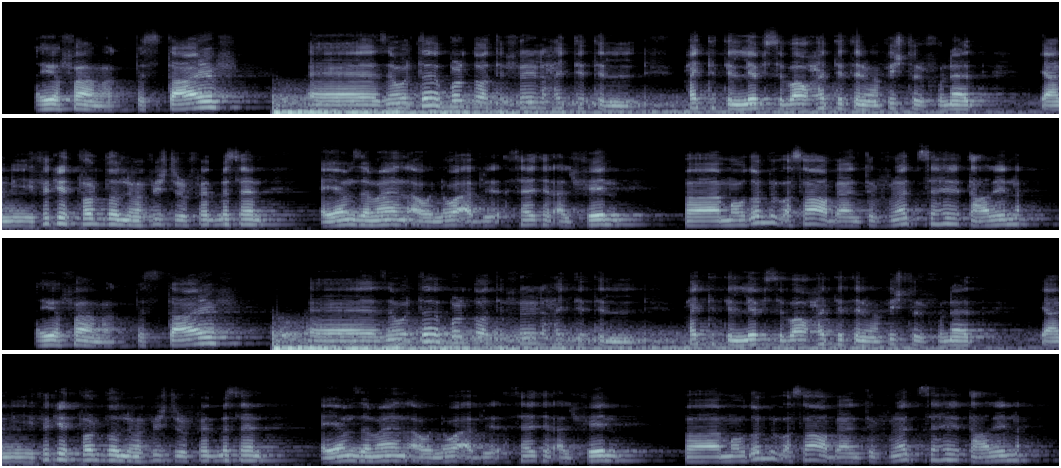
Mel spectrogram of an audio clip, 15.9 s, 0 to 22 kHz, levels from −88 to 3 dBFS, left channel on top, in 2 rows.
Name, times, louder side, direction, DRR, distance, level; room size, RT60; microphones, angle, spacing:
voice 1, 0.2-1.7 2.3-4.8 5.1-7.3 7.8-9.9 10.3-12.6 13.0-15.6, left 2 dB, 35° left, 12 dB, 0.9 m, -30 dB
sound 1, 2.0-8.0 8.3-8.4, right 1 dB, 80° right, 1.2 m, -34 dB
19.5 x 18.0 x 8.0 m, 0.94 s
head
